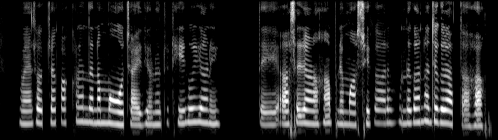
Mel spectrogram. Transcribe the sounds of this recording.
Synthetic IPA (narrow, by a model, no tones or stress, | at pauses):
t̪emɛ̃ːsoːt͡ʃãːkaːkʰːnːʊ̃nd̪eːnaːmãːt͡ʃaːiːd̪iːʊniːt̪eːʈʰiːkɦoːiːaːɽ̃iː | t̪eːəseːd͡ʒaːɽãːɦãːapneːmaːsiːkaːɾʊnd̪eːkaːnãːd͡ʒəɡəɾaːt̪aːɦaː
